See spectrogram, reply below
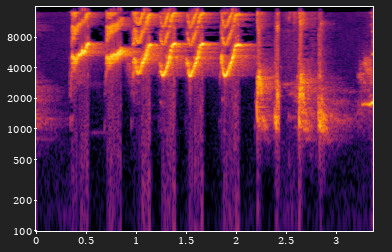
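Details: White-rumped shama giving high, ringing whistled notes that sweep upward and repeat several times, followed by lower harsher chirps and a final clear whistle.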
